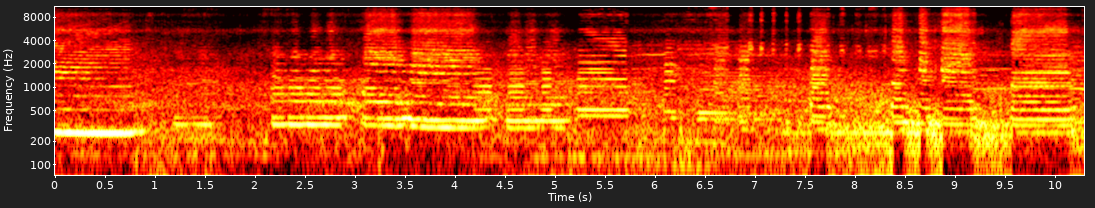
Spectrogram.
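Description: Passing trucks and cars honking: a long semi-truck air horn blast that ends under a second in, then a string of shorter horn toots at several different pitches, over the rush of highway traffic.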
